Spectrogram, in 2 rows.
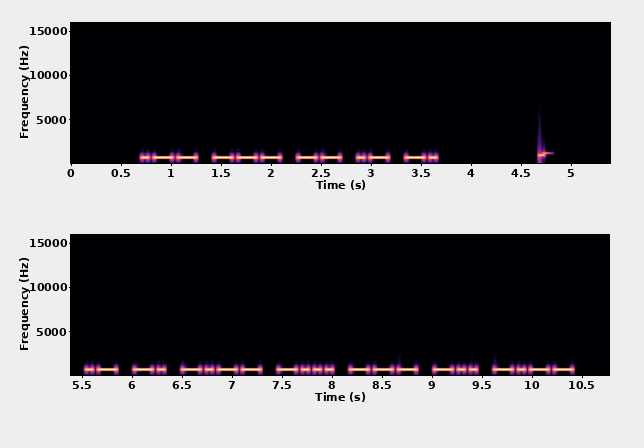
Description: Morse code, heard as a keyed tone, about 20 wpm, 700 Hz. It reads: WOMAN ANYBODY
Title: Sets of 5 Words - New Word Drill - 20wpm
